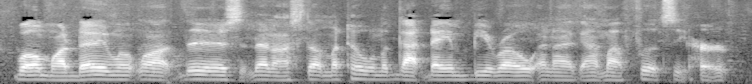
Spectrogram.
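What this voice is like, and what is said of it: Mocking put-on Southern accent. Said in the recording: “Are you always going to use a Southern accent? ... Yeah, whenever I'm mocking anyone.”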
